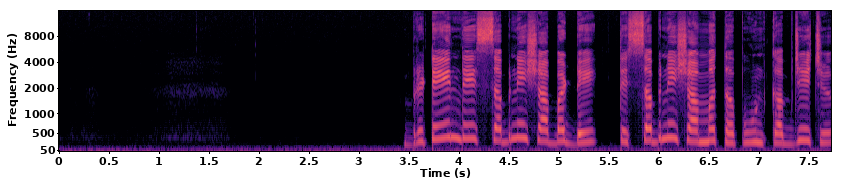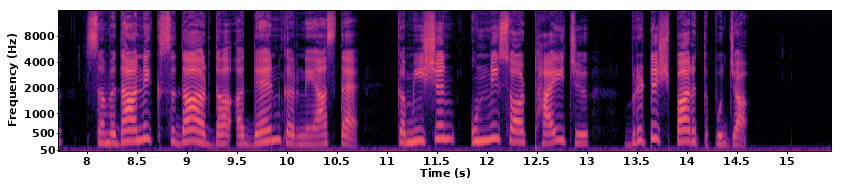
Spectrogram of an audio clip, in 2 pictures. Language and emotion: Dogri, neutral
